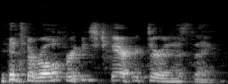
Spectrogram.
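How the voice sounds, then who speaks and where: A man's voice: a little high, expressive, normal speed, roomy sound. A man running a tabletop game as game master, explaining rules and teasing the players. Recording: dull lo-fi recording.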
